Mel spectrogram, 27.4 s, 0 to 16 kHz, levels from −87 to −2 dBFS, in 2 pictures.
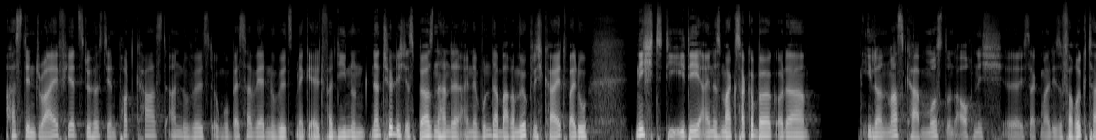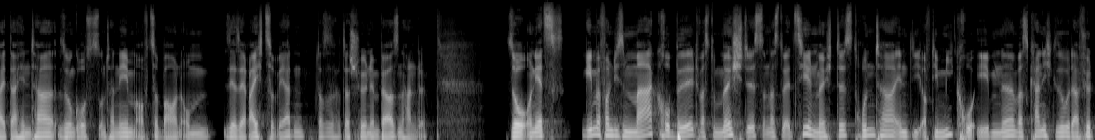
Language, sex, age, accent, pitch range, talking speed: German, male, 30-49, German, 110-130 Hz, 205 wpm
